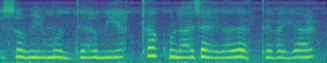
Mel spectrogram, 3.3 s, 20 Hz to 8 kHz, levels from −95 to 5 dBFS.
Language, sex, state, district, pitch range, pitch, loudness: Bengali, female, Assam, Hailakandi, 295-320 Hz, 300 Hz, -15 LUFS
